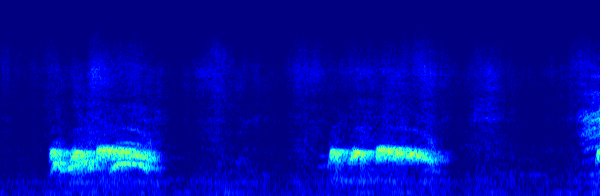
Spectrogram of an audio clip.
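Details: Pair of spotted doves of the northern Vietnamese native type, kept birds known for a resonant 'còi vang' call. Two smooth, hoarse coos, each about a second long, spaced roughly three seconds apart.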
